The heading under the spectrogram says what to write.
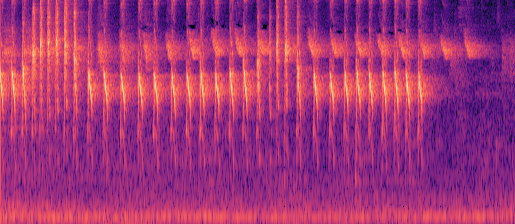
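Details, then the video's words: Bulbul known locally as kapas tembak, played as a lure to make birds sing and open their tails: quick rattling chirps, an even run of sharp notes, then a fading, higher ending. "Pancingan Kapas Tembak Agar Bunyi Gacor dan Buka Ekor Tercepat"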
